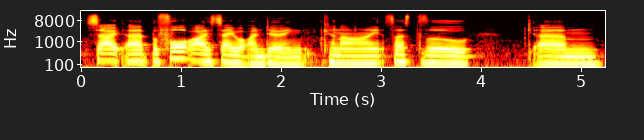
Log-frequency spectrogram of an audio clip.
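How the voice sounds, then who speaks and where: A young man with a slightly croaky sore throat, chatting and teasing his father while they play a game together, often pausing with ums. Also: medium pitch, a little hiss or hum. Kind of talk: casual gaming chat.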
